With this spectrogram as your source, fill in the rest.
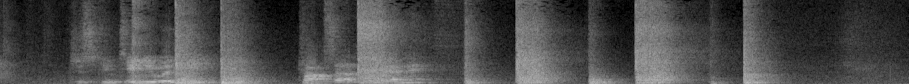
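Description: A mallet knocks on a wooden panel several times.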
